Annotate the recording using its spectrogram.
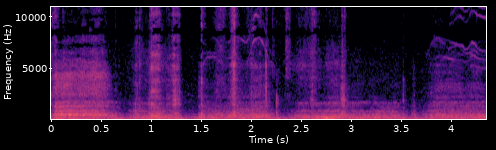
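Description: Near silence, with faint rubbing and light clicks of a small wooden stick being tried in the holes of a steel drill-size gauge plate, sizing it for a drill bit.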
